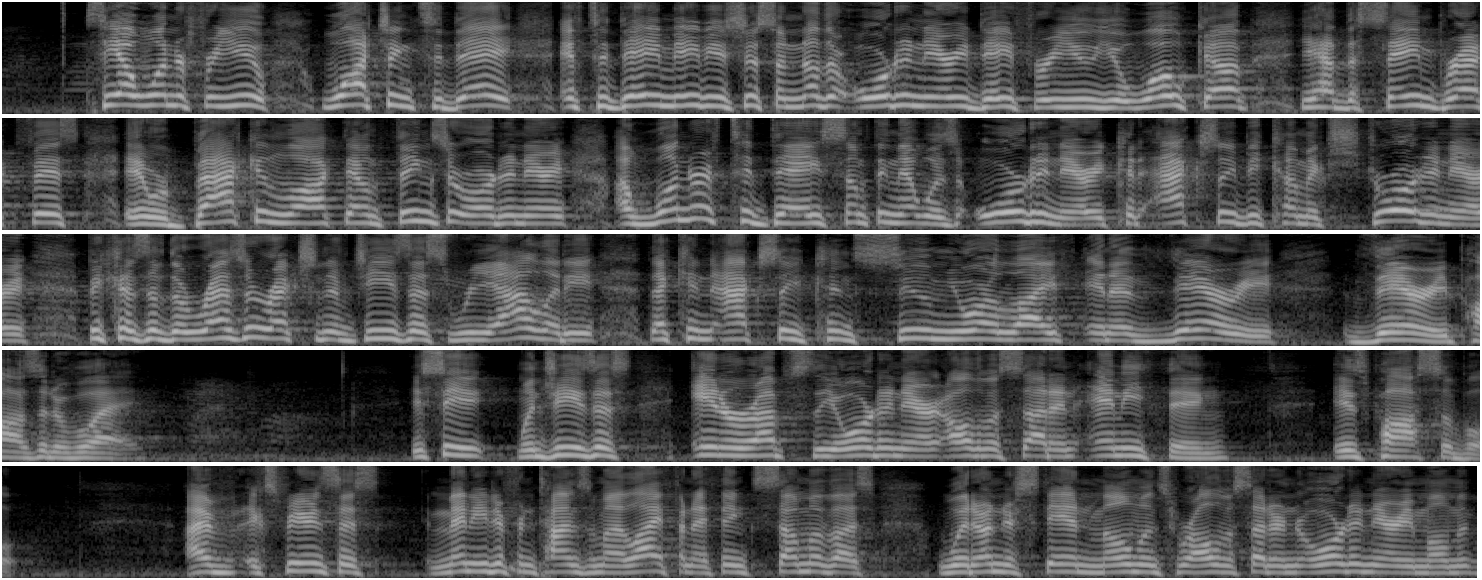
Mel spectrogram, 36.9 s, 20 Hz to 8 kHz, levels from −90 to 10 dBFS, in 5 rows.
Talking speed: 170 wpm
